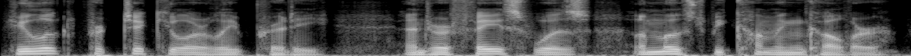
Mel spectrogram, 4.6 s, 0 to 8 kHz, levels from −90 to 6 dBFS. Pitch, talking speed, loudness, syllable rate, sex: 100 Hz, 160 wpm, -18 LUFS, 5.6 syllables/s, male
